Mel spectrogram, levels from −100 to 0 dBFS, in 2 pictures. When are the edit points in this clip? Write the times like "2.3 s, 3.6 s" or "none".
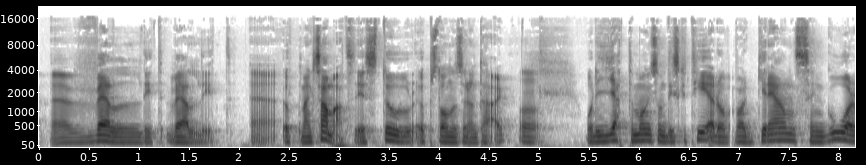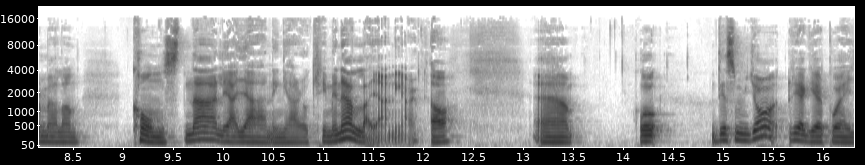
3.8 s, 6.9 s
